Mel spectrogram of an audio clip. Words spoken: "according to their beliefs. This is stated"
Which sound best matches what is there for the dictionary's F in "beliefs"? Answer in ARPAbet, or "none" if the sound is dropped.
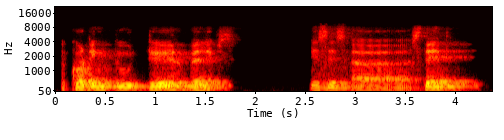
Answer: P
